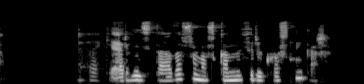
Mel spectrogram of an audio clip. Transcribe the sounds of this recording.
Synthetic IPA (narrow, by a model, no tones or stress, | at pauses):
ɾ̥θaðɛhcɪɛ̰ɾvɪðst̪aːðasɔnawskamːɪfɪɾɪɾ̥kʰɔst̪niŋkaɾ̥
